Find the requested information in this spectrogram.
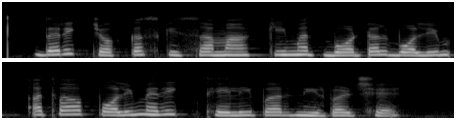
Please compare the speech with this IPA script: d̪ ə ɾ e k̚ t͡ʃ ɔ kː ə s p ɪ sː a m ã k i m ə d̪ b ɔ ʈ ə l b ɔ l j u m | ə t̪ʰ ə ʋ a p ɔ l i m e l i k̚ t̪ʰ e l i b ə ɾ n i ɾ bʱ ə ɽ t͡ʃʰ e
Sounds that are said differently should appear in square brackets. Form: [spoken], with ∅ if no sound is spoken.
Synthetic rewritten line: d̪ ə ɾ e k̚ t͡ʃ ɔ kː ə s [k] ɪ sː a m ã k i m ə [t̪] b ɔ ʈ ə l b ɔ l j u m | ə t̪ʰ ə ʋ a p ɔ l i m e [ɾ] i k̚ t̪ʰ e l i [p] ə ɾ n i ɾ bʱ ə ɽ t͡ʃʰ e

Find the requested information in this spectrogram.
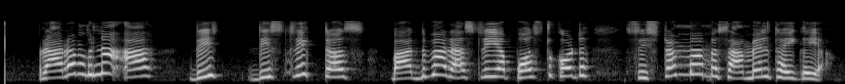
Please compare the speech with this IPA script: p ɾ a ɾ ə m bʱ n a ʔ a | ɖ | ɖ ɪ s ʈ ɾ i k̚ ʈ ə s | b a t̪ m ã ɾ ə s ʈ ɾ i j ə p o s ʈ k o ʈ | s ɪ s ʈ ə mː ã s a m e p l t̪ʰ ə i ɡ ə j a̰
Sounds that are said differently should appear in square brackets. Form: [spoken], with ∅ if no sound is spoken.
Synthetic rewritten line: p ɾ a ɾ ə m bʱ n a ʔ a | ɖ | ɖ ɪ s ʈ ɾ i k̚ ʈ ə s | b a [d̪] m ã ɾ [a] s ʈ ɾ i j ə p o s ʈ k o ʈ | s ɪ s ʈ ə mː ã s a m e [∅] l t̪ʰ ə i ɡ ə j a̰

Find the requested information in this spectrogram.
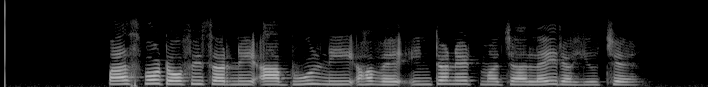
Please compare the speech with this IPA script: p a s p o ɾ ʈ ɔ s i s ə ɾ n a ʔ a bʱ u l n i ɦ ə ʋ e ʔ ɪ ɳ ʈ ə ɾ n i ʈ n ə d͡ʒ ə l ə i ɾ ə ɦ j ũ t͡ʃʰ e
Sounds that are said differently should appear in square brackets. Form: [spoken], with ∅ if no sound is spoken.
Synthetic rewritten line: p a s p o ɾ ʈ ɔ [f] i s ə ɾ n [i] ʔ a bʱ u l n i ɦ ə ʋ e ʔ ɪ ɳ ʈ ə ɾ n [e] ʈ [m] ə d͡ʒ [a] l ə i ɾ ə ɦ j ũ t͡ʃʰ e

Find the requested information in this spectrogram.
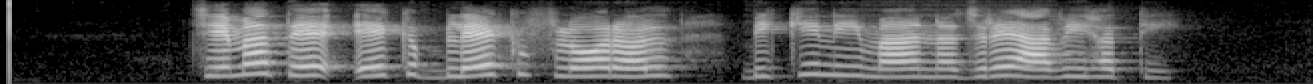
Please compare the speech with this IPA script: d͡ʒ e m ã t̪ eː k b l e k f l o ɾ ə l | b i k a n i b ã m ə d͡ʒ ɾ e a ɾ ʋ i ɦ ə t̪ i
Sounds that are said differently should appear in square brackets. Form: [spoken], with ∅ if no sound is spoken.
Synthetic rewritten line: d͡ʒ e m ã t̪ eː k b l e k f l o ɾ ə l | b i k [i] n i [m] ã [n] ə d͡ʒ ɾ e a [∅] ʋ i ɦ ə t̪ i

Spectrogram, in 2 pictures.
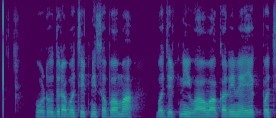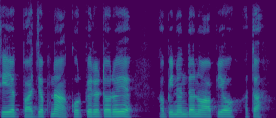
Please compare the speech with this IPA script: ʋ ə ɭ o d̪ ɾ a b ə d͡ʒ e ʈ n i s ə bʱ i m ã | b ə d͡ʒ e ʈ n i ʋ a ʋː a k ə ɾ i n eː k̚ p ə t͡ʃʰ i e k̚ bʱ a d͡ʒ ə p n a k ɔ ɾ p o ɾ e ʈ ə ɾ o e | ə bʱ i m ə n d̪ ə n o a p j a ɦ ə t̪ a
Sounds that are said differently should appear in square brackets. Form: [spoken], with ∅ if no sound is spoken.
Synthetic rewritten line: ʋ ə [ɽ] o d̪ ɾ a b ə d͡ʒ e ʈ n i s ə bʱ [a] m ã | b ə d͡ʒ e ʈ n i ʋ a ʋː a k ə ɾ i n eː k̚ p ə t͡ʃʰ i e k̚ bʱ a d͡ʒ ə p n a k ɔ ɾ p o ɾ e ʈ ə ɾ o e | ə bʱ i [n] ə n d̪ ə n o a p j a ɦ ə t̪ a

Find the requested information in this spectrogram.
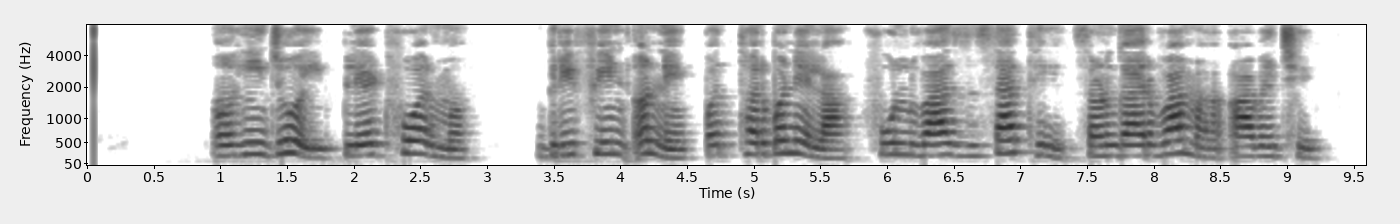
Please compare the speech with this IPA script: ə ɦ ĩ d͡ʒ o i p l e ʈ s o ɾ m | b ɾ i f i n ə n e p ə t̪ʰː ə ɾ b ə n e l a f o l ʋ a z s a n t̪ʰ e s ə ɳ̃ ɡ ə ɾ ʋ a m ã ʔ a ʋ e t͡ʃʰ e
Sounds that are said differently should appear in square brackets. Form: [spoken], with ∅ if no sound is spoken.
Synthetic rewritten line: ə ɦ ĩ d͡ʒ o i p l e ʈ [f] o ɾ m | [ɡ] ɾ i f i n ə n e p ə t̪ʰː ə ɾ b ə n e l a f [u] l ʋ a z s a [∅] t̪ʰ e s ə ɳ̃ ɡ [a] ɾ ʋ a m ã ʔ a ʋ e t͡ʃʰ e

